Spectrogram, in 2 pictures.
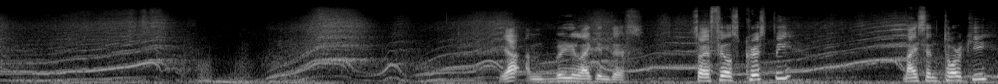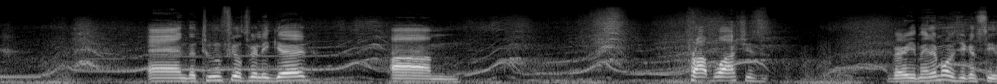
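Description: Drone propellers whine loudly, rising and falling in pitch as the drone swerves through trees.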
